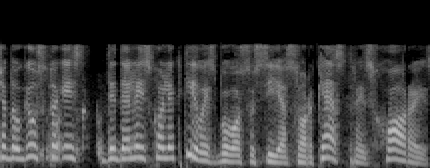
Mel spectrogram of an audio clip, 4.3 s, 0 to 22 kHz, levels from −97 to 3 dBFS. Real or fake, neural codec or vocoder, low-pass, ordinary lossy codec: real; none; 7.2 kHz; AAC, 32 kbps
